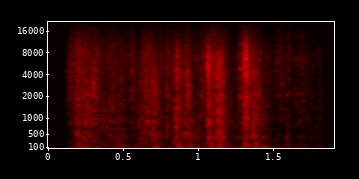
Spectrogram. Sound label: shake medium, foerster; berufe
